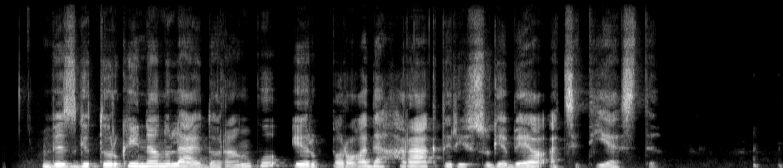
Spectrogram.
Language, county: Lithuanian, Klaipėda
